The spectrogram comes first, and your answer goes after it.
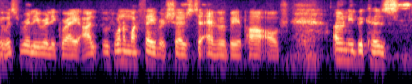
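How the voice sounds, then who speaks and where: In a West Country accent, a man speaks at a fairly quick pace and medium pitch. Background noise is noticeable. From West Country, England. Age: 30s. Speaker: stage actor. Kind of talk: interview.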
